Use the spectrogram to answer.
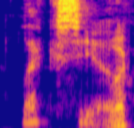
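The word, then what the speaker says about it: lectio: okay how do you say it again lexio lexio yeah yeah lexio I don't know why I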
